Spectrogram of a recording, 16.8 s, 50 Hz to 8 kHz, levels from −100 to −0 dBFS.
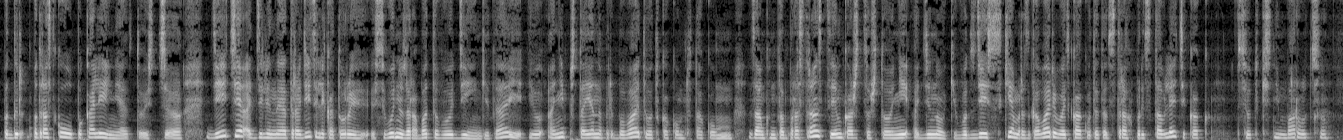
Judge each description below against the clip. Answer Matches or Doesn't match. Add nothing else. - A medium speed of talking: Doesn't match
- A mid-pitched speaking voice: Doesn't match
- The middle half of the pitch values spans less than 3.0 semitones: Matches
